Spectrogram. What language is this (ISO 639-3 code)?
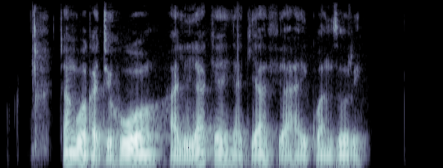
swa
